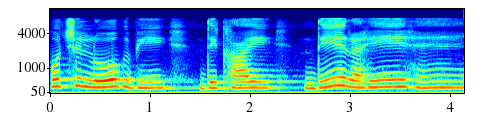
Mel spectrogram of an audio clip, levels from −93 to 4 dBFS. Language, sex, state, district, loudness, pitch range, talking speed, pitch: Hindi, female, Uttar Pradesh, Lalitpur, -16 LUFS, 235-270 Hz, 100 wpm, 240 Hz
